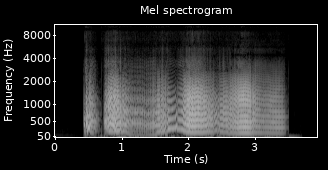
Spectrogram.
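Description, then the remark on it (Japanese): A long, loud fart from a big sister, lasting about three seconds, opening with a short pop and then stretching into a buzzy, wavering blast whose pitch rises and dips before cutting off. No talking. “いい匂いよね、お姉ちゃんのおなら。そうよね。じゃあもう一発嗅いでね。”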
